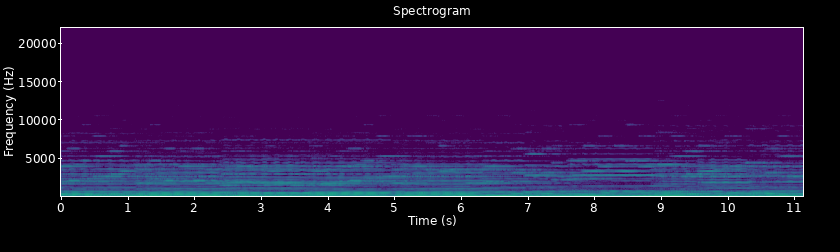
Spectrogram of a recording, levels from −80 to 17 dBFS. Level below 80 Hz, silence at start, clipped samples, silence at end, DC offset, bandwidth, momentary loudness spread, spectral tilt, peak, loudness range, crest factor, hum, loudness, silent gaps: -38 dBFS; 0 s; under 0.1%; 0 s; under 0.1%; 8.4 kHz; 3 LU; -7.5 dB/octave; -16 dBFS; 1 LU; 12 dB; none; -29 LUFS; none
